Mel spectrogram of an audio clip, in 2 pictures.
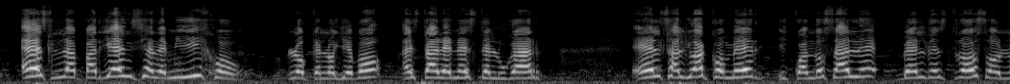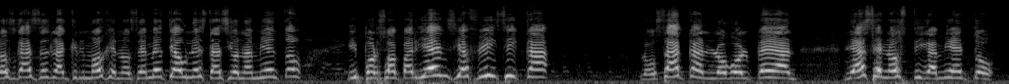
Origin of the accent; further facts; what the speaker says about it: Mexico City, Mexico; me hacía más orgullosa todavía ser del Distrito Federal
